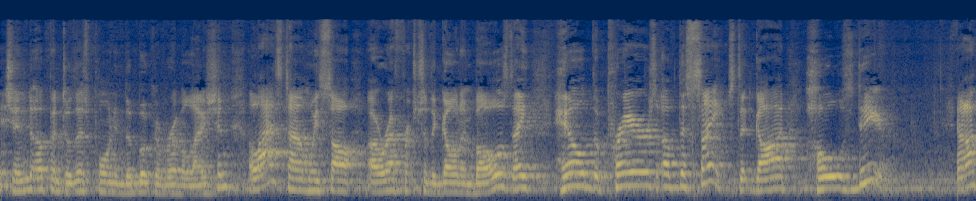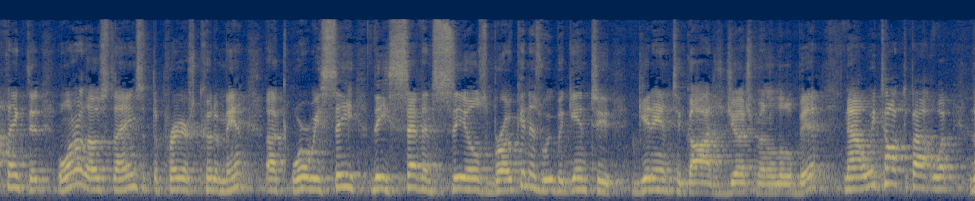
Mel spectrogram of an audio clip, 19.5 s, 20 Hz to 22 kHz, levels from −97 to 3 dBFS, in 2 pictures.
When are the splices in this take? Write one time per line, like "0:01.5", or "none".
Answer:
0:09.6
0:12.6
0:18.2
